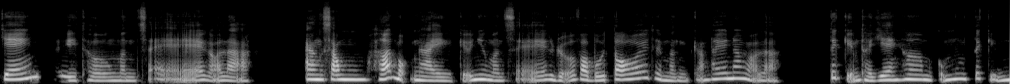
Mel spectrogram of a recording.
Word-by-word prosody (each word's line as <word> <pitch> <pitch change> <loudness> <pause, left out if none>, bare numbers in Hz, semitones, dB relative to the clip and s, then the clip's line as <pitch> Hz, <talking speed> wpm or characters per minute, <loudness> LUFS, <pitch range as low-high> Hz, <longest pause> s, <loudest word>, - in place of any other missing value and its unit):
chén 235 +4 +4 0.4
thì 180 0 -1
thường 175 -2 -3
mình 170 0 -4
sẽ, 225 -2 -5
gọi 180 +1 -3
là, 170 -1 -3 0.5
ăn 230 -1 +5
xong 225 -1 +5
hết 240 +6 +3
1 265 - +3
ngày, 175 -5 -1
kiểu - - -6
như, 225 0 +5
mình 180 -3 -1
sẽ 210 +2 -5
rửa 185 +4 -2
vào 215 - +4
buổi 185 +1 -1
tối 240 +8 +1
thì 250 -5 -1
mình 170 -3 -3
cảm 210 0 -4
thấy 255 +2 +1
nó, 275 0 +3
gọi 240 - -1
là, - - -6 0.5
tiết 300 -1 -5
kiệm 190 - -2
thời 180 -4 -1
gian 205 +2 +2
hơn, 225 0 +3
mà - - 0
cũng 235 +3 +1
tiết 270 +2 -8
kiệm 200 -1 +1
215 Hz, 215 wpm, -19 LUFS, 180-235 Hz, 0.5 s, ăn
